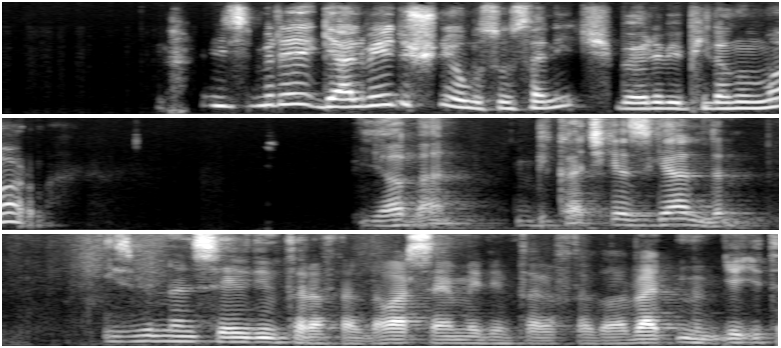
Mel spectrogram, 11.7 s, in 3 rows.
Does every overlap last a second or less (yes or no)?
yes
